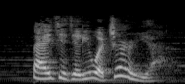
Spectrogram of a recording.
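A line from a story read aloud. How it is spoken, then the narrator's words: Friendly, smiling. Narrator (Chinese): 林姨娘……和气的笑着说道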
